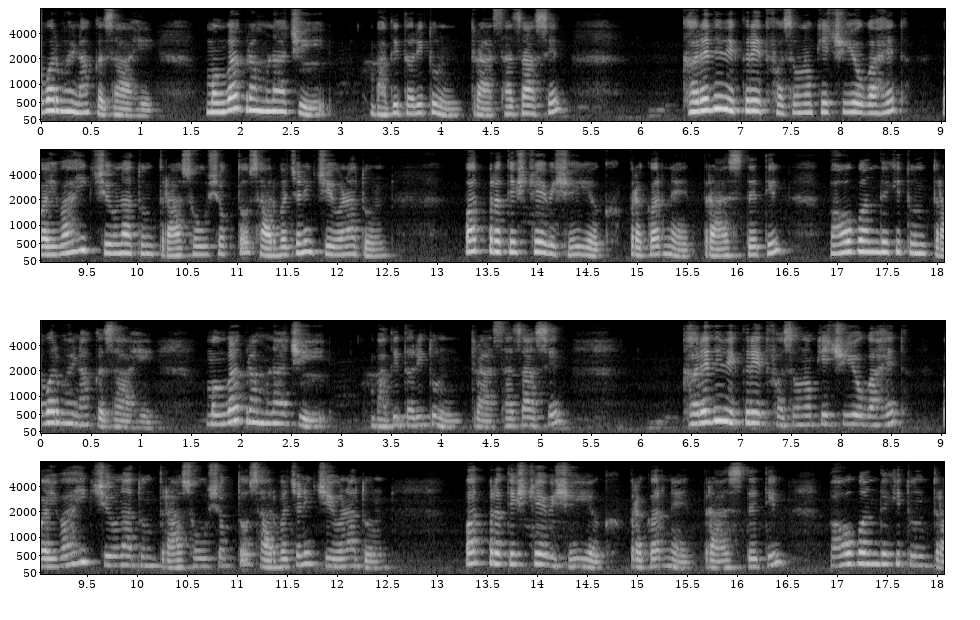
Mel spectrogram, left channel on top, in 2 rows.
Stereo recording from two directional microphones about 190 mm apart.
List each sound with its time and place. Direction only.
0.0 s speech: 45° left (ahead or behind)
5.1 s speech: 40° left (ahead or behind)
6.4 s speech: 45° left (ahead or behind)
